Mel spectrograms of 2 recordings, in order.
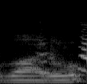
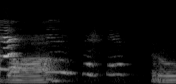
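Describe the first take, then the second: First: Said in the usual way. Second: वारो very slow, split into "vaa", pause, "ro"; syllable by syllable. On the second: Shown as a demonstration. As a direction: dictate वारो with a long gap between syllables. Teacher dictating a term slowly.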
